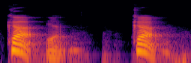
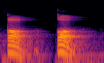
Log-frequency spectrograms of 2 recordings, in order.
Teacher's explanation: Kemudian cara mengucapkannya disertai dengan hembusan nafas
